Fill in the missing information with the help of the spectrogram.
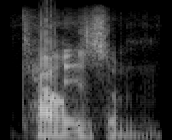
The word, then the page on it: Taoism: American English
